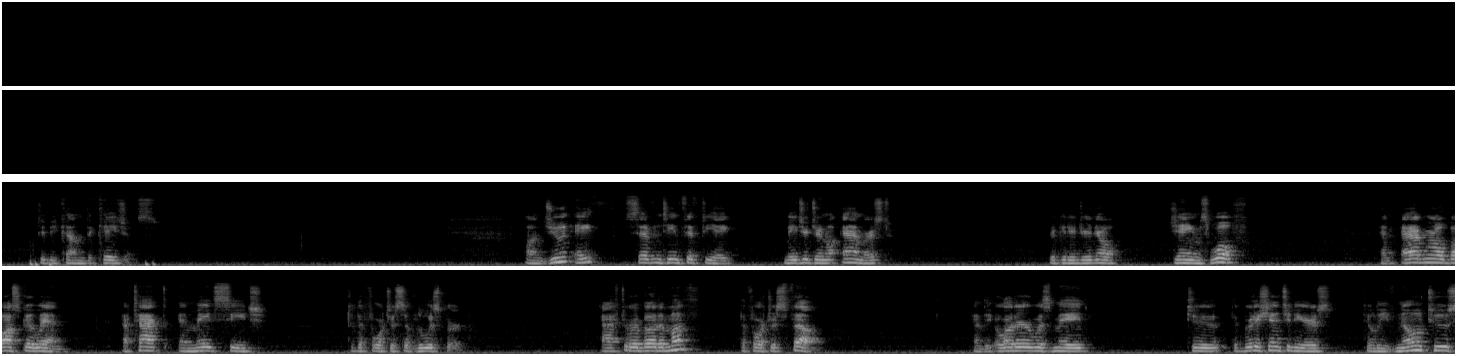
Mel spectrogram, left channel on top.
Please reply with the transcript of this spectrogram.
to become the Cajuns. On June 8, 1758, Major General Amherst, Brigadier General James Wolfe, and Admiral Boscawen attacked and made siege to the fortress of Louisbourg. After about a month, the fortress fell, and the order was made to the British engineers to leave no 2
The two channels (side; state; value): left; silent; digital silence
